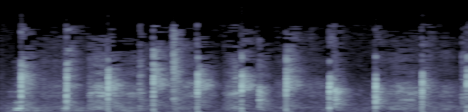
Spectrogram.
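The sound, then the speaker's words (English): Finger snaps patter in an uneven, sparse rhythm, roughly a dozen crisp clicks over a few seconds, imitating a light drizzle of rain as a choir's performance of an African rainstorm goes back into a drizzle. No one speaks. “And then it goes back into a drizzle.”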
